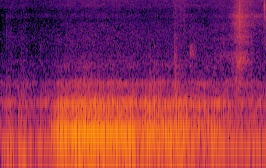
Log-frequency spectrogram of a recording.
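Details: Dachshund named Mocha hoarding found chips indoors, giving a low, rumbling growl that swells after half a second and holds steady for about a second before fading into room hum.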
